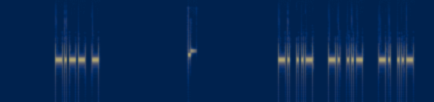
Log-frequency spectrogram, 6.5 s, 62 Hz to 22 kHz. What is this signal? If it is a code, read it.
Morse code, heard as a keyed tone, about 34 wpm, 700 Hz. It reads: YT NU NU NU
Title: Canadian Provinces and Territories - Repeated 3x - 35wpm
